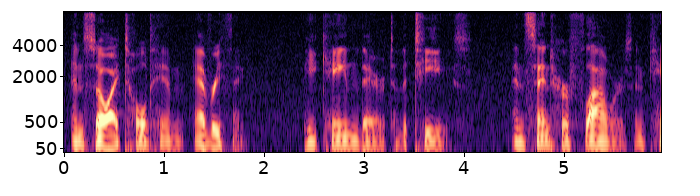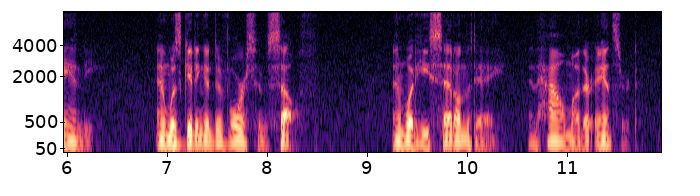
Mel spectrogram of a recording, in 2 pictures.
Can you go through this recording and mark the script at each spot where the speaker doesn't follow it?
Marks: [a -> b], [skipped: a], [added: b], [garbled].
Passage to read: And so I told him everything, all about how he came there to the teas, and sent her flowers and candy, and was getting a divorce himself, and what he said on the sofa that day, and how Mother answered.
And so I told him everything, [skipped: all about how] he came there to the teas, and sent her flowers and candy, and was getting a divorce himself, and what he said on the [skipped: sofa that] day, and how Mother answered.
